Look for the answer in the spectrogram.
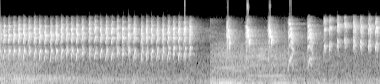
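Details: Training song of a long-tailed shrike, full of varied phrases: three seconds of quick rasping chatter, a brief gap, scattered sharp scratchy notes, then the rapid chatter returns.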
